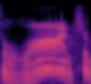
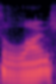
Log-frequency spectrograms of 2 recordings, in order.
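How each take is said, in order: First: The name is said with an English-style vowel. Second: The name is said with a Japanese-style vowel. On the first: The speaker calls it right. "Actually, it's Launch, bro" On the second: The speaker calls it wrong. "using like the Japanese pronunciations"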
